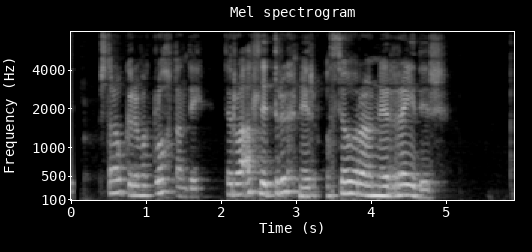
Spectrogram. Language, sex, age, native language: Icelandic, male, 12, Icelandic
